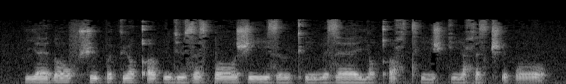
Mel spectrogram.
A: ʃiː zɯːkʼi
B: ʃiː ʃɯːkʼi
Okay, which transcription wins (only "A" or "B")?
A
